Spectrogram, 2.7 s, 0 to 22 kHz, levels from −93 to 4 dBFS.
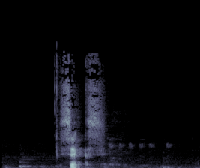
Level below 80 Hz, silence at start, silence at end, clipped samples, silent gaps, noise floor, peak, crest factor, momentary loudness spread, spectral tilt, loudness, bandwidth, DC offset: -70 dBFS; 0.25 s; 0.45 s; under 0.1%; none; -67 dBFS; -4 dBFS; 30 dB; 26 LU; -4 dB/octave; -29 LUFS; 15.5 kHz; under 0.1%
